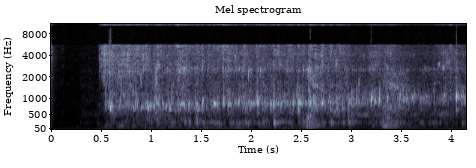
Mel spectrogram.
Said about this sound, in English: That sounds refreshing, whatever that you're pouring, right? Guys, I made this real strong.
